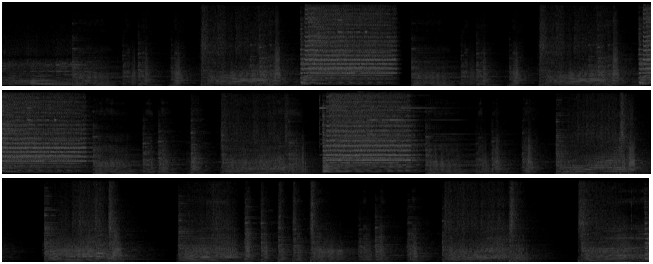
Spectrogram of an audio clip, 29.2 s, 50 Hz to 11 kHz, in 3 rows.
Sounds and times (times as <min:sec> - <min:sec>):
Music: 0:00.0 - 0:29.1.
